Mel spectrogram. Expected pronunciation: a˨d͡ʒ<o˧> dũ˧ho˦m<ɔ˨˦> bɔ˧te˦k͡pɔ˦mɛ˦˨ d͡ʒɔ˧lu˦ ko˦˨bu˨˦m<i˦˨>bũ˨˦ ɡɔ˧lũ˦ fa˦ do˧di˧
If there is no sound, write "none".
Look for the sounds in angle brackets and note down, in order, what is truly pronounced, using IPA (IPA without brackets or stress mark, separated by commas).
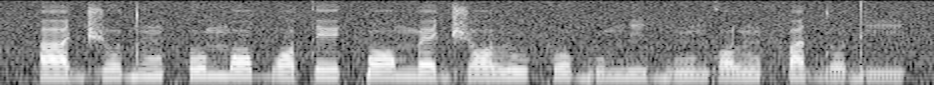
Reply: o˧, ɔ˦, i˦˨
